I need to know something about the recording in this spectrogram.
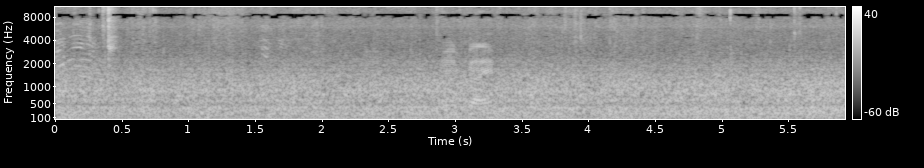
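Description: A plastic fork clicks against a food tray.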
